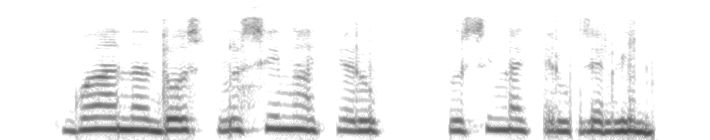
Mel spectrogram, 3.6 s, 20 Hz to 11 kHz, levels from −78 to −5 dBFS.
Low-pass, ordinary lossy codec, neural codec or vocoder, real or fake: 7.2 kHz; Opus, 32 kbps; codec, 16 kHz, 2 kbps, FunCodec, trained on Chinese and English, 25 frames a second; fake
